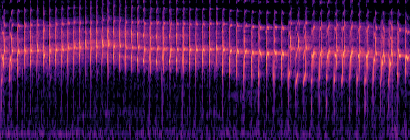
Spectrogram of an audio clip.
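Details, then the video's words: Long ngekek chatter of a female fighter lovebird, meant to make rival lovebirds answer. A fast, unbroken train of buzzy, high notes runs for over six seconds, gently rising then falling in pitch. "SUARA LOVEBIRD BETINA FIGHTER, Bikin Lawan Tak bisa Nahan Emosi, Nyaut Bunyi Ngekek Panjang"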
